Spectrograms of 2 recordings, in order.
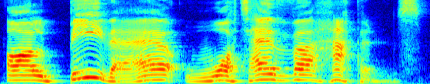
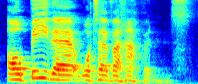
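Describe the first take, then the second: First: The sentence is spoken slowly. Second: The sentence is spoken at normal speed.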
